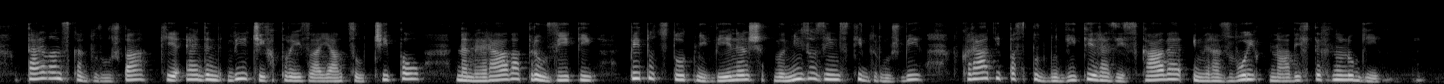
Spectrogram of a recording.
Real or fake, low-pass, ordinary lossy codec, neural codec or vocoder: fake; 7.2 kHz; none; autoencoder, 22.05 kHz, a latent of 192 numbers a frame, VITS, trained on one speaker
